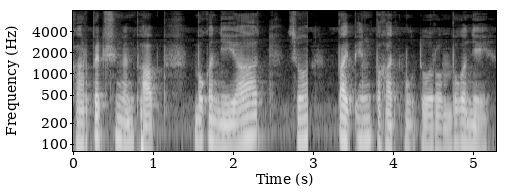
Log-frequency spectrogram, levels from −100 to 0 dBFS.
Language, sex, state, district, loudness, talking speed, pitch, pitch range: Mizo, male, Mizoram, Aizawl, -22 LUFS, 215 wpm, 105 Hz, 90-120 Hz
